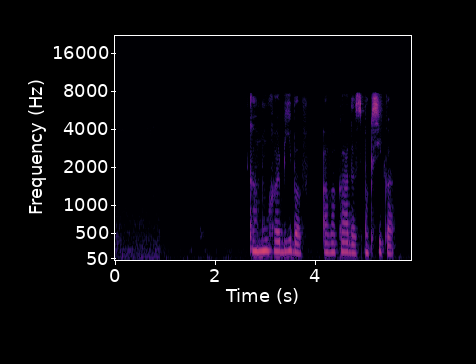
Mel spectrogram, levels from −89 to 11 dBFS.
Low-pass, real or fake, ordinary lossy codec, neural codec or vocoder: none; real; none; none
